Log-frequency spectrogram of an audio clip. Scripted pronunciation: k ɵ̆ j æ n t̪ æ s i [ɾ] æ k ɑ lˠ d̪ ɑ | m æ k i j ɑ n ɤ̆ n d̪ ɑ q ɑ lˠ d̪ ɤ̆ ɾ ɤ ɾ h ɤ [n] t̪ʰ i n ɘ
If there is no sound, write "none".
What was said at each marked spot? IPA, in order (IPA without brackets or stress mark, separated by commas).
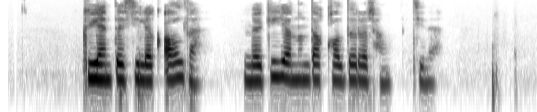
l, ɴ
